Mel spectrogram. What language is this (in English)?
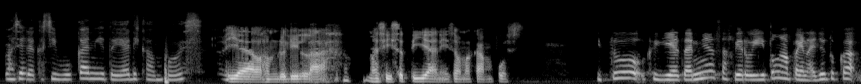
Indonesian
